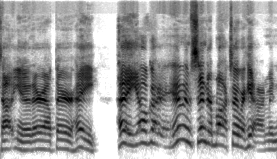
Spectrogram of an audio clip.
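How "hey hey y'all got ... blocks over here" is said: put-on high-pitched West Virginia accent. Imitating the construction crew next door: imitating West Virginia construction workers. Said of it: "there's guys that talk just like this".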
